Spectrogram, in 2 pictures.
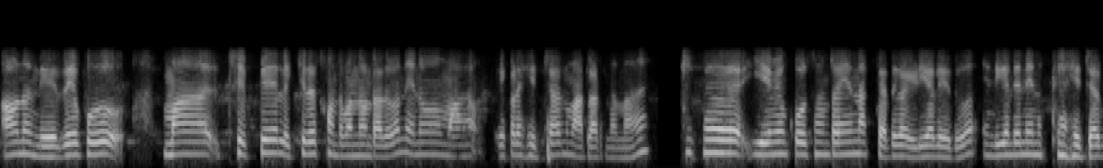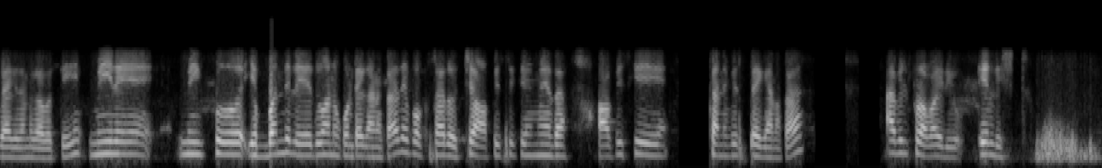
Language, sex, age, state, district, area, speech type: Telugu, male, 60+, Andhra Pradesh, West Godavari, rural, conversation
